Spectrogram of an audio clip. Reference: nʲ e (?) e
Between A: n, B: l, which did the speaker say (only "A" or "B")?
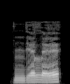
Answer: B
